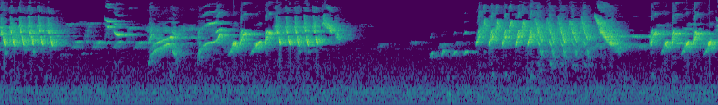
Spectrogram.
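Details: European goldfinch delivering loud tinkling phrases to attract females and encourage young birds to sing: quick chirps and trills, a near-silent pause midway, then another long liquid twittering phrase.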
